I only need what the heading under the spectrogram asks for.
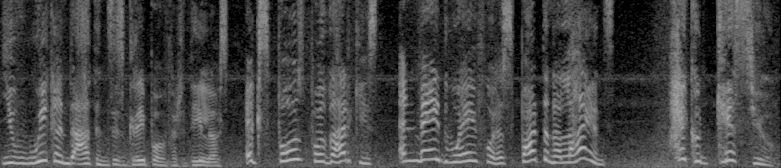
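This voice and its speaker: A woman's voice: high voice, big pitch swings, a little slow, slight background noise, full character voice. An actress playing a devout, teasing young female Greek rebel leader in a video game, with an earnest manner. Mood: elated. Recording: loud music behind the voice. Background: music.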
